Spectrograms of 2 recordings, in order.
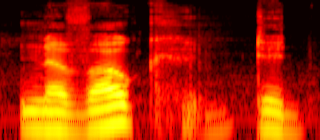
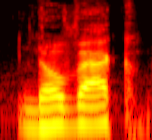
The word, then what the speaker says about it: Novak: Novok Djokov. I don't know how you say that at all. I might have butchered it. Anyway, let me see it. He's Novak Djokovic.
